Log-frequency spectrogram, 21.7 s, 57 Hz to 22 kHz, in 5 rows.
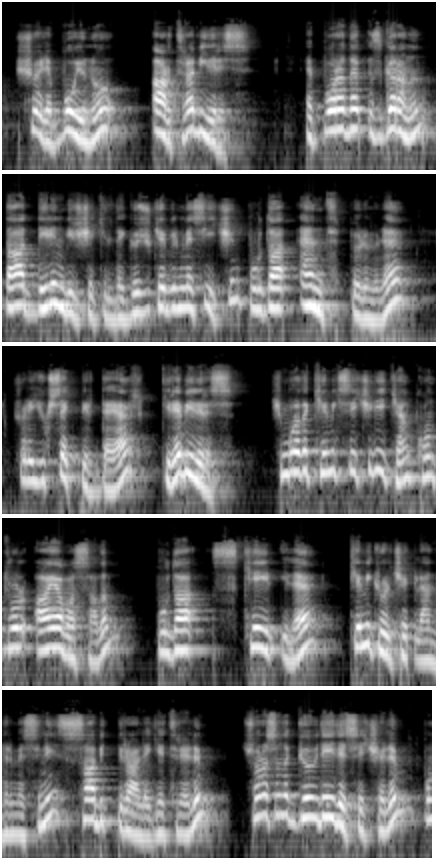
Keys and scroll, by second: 7.7-8.8 typing, 9.4 Return, 12.7 ctrl+a, 21.3 ctrl+a.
